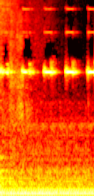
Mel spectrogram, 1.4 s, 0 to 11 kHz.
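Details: 2025 Chausson 630 Etape Line motorhome with the automatic dial shifter turned to reverse: high, clean beeps about three a second, steady and even. This is the normal reverse warning, and the reversing camera comes on.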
